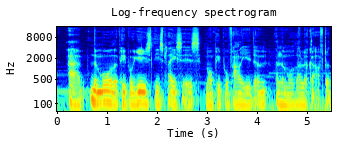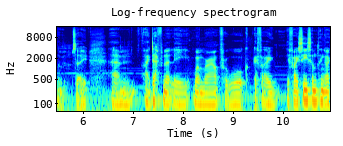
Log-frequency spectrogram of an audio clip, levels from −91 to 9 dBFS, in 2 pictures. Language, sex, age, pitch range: English, male, 30-49, 105-125 Hz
